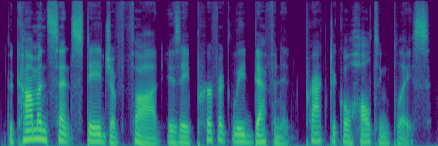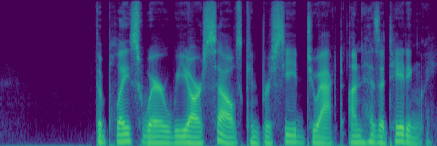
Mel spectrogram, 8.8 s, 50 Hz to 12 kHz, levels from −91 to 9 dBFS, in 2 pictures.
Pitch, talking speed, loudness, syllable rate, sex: 110 Hz, 160 wpm, -22 LUFS, 6.1 syllables/s, male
